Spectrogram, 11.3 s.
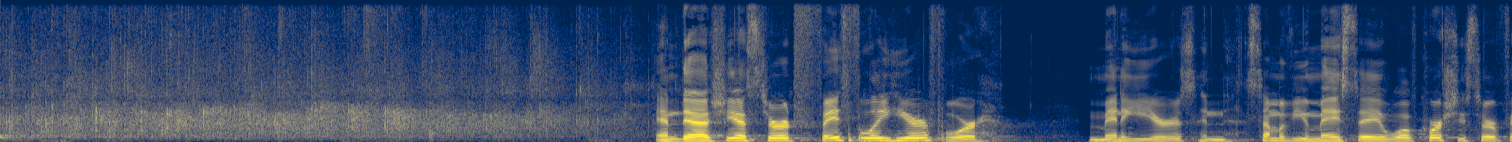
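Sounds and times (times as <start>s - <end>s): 
audience applause: 0.0s - 5.2s
speech: 4.9s - 7.5s, 8.2s - 11.3s.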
